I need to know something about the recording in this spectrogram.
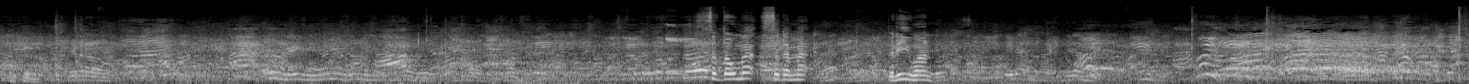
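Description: A crowd of men and women chatter and shout outdoors.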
